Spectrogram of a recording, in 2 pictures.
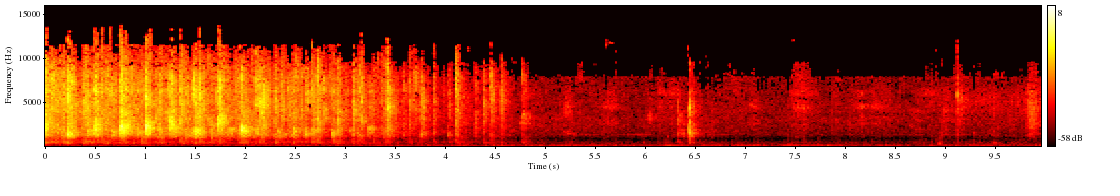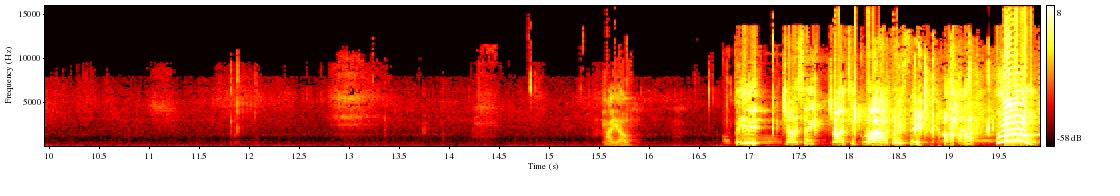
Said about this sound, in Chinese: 可不可以给最大的掌声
